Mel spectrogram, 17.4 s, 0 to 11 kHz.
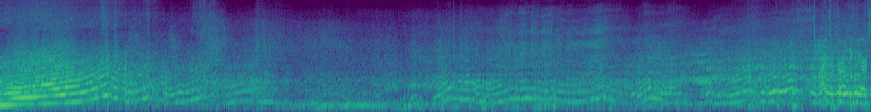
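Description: Formula Drift Japan 2024 Round 2 drift car running off track and spinning out, loud engine howling and revving with rising, falling pitch and tire skid noise throughout, under an excited commentator's voice.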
